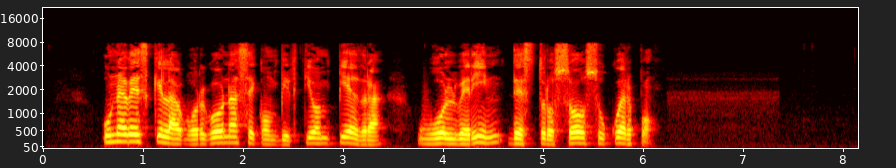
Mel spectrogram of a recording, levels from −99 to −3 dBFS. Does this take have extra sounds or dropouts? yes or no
no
